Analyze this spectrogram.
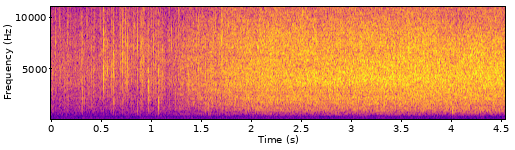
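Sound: soy sauce sizzling in frying rice with Chinese sausage

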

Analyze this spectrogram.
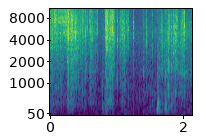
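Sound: packets of pasta being packed into aid box

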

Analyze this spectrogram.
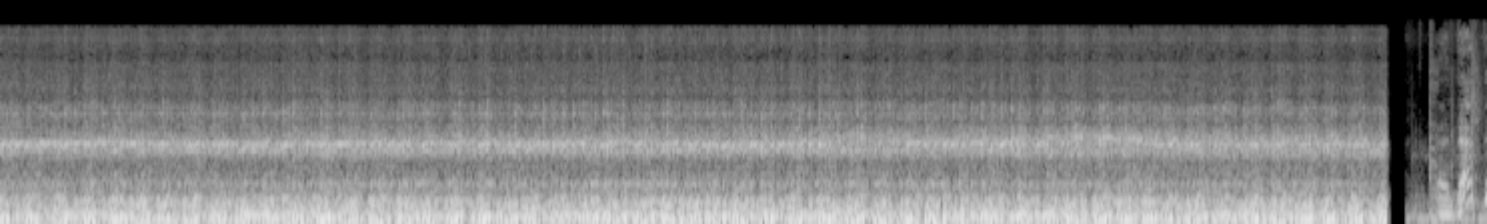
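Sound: Ford Explorer exhaust with Ghost Cam tune revving

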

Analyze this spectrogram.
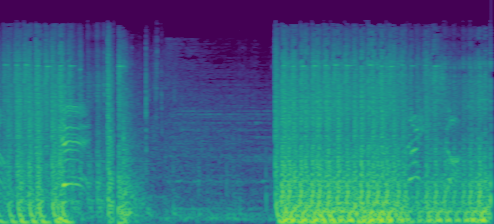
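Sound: gunfire in the video game PUBG

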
